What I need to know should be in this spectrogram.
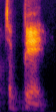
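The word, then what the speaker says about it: Ben (בן): 儿子叫 Ben，石头是 Aben 阿本，所以你发现发音是很类似的。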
